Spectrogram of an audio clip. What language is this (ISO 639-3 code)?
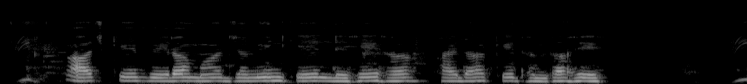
hne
